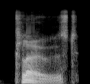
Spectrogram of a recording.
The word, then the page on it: closed: British English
